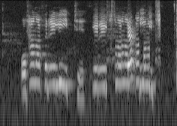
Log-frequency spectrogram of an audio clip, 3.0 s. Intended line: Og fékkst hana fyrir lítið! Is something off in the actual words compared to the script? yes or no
yes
